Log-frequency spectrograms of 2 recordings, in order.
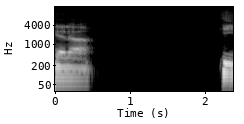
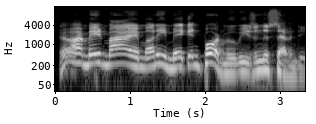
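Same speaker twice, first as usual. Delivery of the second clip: lightly put-on voice, higher; mock old man; 8 semitones higher than usual. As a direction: joke voice of the neighbor bragging. Mocking imagined neighbor confession.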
